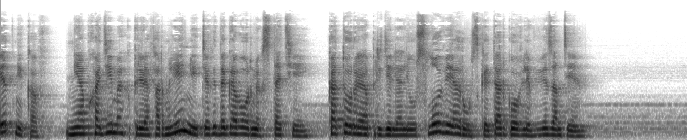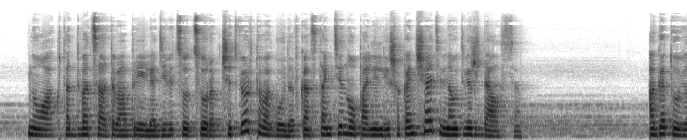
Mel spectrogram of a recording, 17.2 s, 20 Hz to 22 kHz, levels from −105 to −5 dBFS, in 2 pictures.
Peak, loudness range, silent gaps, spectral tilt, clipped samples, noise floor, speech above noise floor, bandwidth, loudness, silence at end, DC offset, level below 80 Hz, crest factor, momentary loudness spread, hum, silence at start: -2 dBFS; 4 LU; none; -6.5 dB/octave; under 0.1%; -47 dBFS; 31 dB; 13.5 kHz; -17 LUFS; 0 s; under 0.1%; -56 dBFS; 16 dB; 7 LU; none; 0 s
